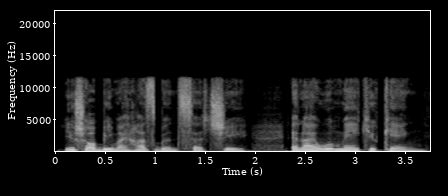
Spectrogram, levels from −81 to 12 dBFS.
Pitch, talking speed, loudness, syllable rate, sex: 175 Hz, 210 wpm, -16 LUFS, 4.4 syllables/s, female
